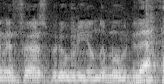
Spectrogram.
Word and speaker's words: Moen: Or is it M-O-E-N. – M-O-E-N. – Yeah, but it's pronounced like... Yeah, you pronounce it like moon. – I've always said Moen, so I'm glad that I know that. – It's just moon.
